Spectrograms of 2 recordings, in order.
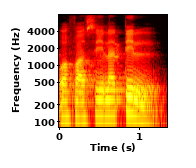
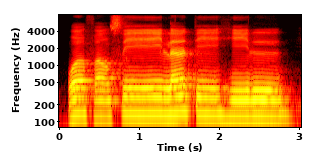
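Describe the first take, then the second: First: No 'hi' syllable follows 'fasilat'. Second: A 'hi' syllable follows 'fasilat'. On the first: The speaker calls it wrong. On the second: The speaker calls it right. "Perhatikan, Nek, ada hi"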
